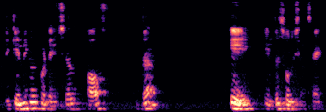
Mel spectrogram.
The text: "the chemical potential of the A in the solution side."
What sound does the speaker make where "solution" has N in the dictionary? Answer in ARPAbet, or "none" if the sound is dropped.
N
